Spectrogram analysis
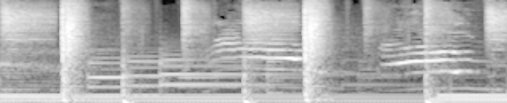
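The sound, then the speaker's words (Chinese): A cat meows about five times in quick succession. Each call starts sharply and carries sweeping harmonics, heard over a steady low droning background. “这一只猫，是我的猫。”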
